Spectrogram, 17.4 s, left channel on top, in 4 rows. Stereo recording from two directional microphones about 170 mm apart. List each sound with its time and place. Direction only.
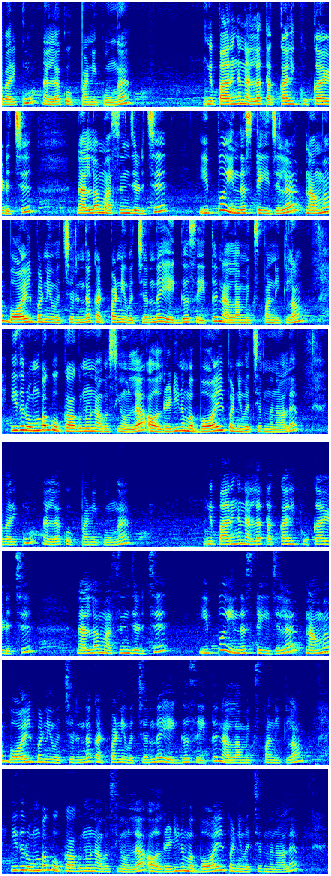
0.0 s a woman's voice: 20° left (ahead or behind)
2.7 s a woman's voice: 20° left (ahead or behind)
